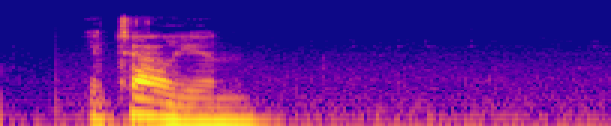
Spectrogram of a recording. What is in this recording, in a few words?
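"italian" English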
